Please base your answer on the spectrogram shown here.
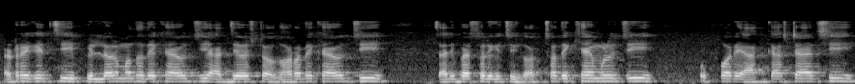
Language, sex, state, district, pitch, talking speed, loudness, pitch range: Odia, male, Odisha, Nuapada, 140 Hz, 125 wpm, -15 LUFS, 130-140 Hz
